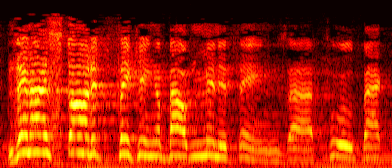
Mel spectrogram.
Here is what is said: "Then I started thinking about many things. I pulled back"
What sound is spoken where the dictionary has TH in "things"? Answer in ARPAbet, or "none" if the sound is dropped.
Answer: TH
